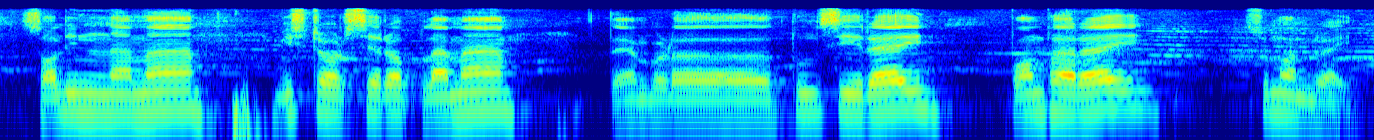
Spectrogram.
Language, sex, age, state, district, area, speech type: Nepali, male, 30-45, West Bengal, Kalimpong, rural, spontaneous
